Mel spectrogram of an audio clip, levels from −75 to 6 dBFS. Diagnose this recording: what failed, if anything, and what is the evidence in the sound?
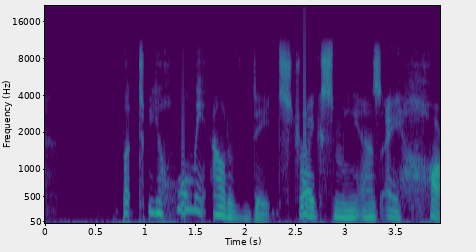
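The fault sits in the codec stage: corrupt frames were decoded and played. Two short bursts break through the speech, at 1.36 to 1.40 s and 2.58 to 2.61 s, each lasting about 30 ms and carrying misplaced energy. The first peaks around -25 dBFS and the second is a little louder, near -20 dBFS. Damaged bits gave the decoder wrong gains or codes, so it put energy at the wrong frequencies. The durations fit one damaged frame at the first point and about two at the second.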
